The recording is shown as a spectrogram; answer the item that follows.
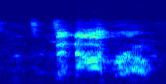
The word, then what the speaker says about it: Vinagro: Vinagra? How do you say it? Vinagro.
